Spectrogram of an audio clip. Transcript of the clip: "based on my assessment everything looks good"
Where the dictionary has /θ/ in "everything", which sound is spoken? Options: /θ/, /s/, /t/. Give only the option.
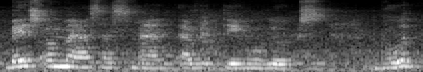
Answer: /t/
